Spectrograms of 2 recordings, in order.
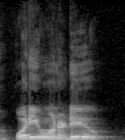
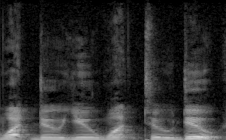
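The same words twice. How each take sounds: First: "What do you want to do?" quick and linked, "do you" reduced to "dya"; fast and run together, the way friends talk; relaxed spoken English. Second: "What do you want to do?" slow, with a full "do" and "you" and a clear "want to"; careful textbook English. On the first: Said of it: "and you didn't hear". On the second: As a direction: spell it out word by word. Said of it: "You learn". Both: Shown as a demonstration.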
